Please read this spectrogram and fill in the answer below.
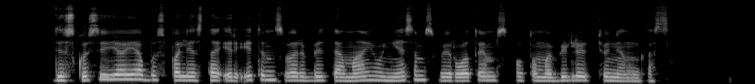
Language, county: Lithuanian, Vilnius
